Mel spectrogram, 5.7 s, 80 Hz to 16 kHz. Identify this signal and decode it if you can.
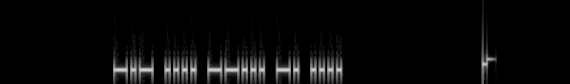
Morse code, heard as a keyed tone, about 27 wpm, 700 Hz. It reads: KH7NH
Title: USA Call Signs - 2x Character Spacing - 28wpm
